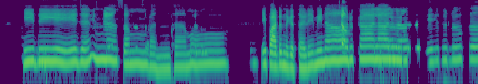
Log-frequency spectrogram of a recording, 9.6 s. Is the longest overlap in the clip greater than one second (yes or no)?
yes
